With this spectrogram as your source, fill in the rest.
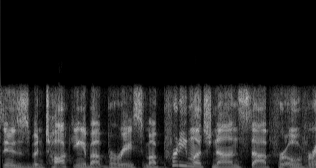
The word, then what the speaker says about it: Burisma: Here is a video of the president trying to pronounce the word Burisma. 8 months after his alleged meeting with the Burmese executives. So this Burmese, they say, pronounce it Burmese, a real beautiful company.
